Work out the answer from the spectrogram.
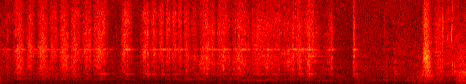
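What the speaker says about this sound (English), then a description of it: "just give it a little light scuff to make sure we get any corrosion or any dirt that might be there" Light abrasive scuffing of a Victory motorcycle's wheel hub and pulley surfaces to clear corrosion and dirt, close rhythmic rubbing and rasping strokes with small ticks, steady and fairly quiet with no talk.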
